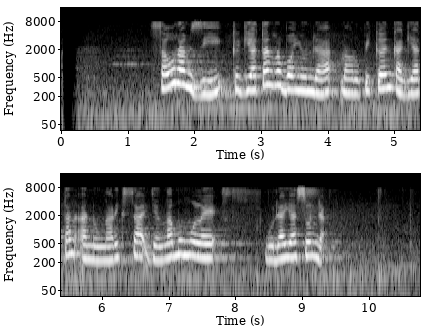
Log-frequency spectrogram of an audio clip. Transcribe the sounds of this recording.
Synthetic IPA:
sauɾamzikəɡiat̪anrɔbɔɲundamaŋɾupikənkaɡiat̪ana̰nuŋaɾiksad͡ʒɨŋːamumulɛ | budajasunda̰ʔ

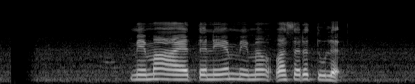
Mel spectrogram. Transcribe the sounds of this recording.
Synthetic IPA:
meməaːjɐt̪ɐnejɐmːeməʋɐsəɾət̪ulə

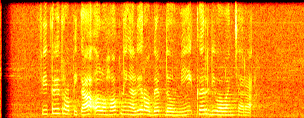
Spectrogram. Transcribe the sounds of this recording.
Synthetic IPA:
fit̪ɾit̪ɾɔpikaʔɔlɔɦɔk̚niŋaliɾɔbɛrt̪̚daunikɨrdiwawaɲt͡ʃaɾa

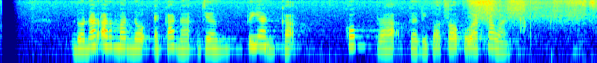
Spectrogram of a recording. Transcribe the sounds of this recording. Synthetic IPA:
dɔnarʔarmandɔɛkanaʔd͡ʒɨŋpɾianka̰ | kɔpɾakɨrdipɔt̪ɔkuwart̪awan

